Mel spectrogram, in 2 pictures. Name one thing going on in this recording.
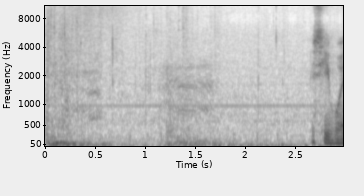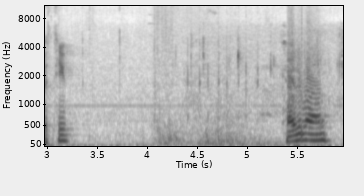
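Magic spells crackle and burst in combat.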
